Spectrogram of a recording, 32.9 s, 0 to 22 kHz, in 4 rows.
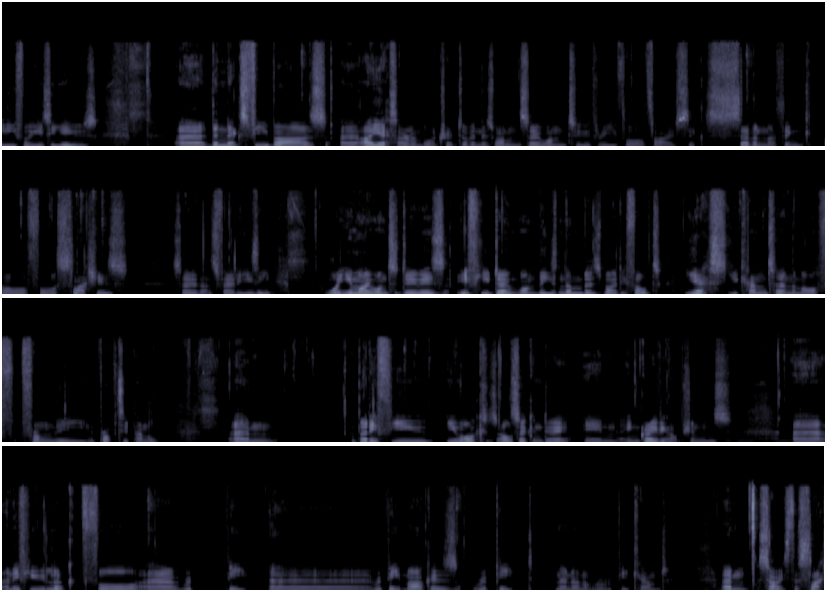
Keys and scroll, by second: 8.1-9.4 typing, 15.5 super+8, 19.3 super+8, 20.4 shift+super+e.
